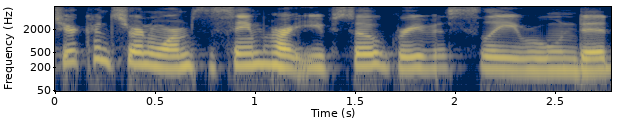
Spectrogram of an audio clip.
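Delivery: ordinary delivery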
